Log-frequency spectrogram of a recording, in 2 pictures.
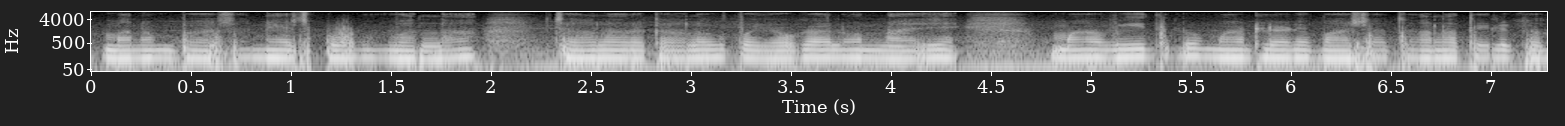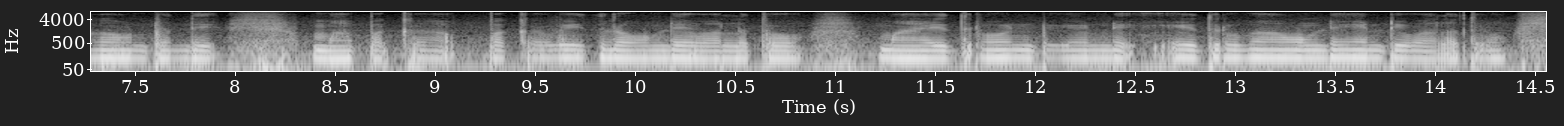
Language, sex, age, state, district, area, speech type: Telugu, male, 18-30, Telangana, Vikarabad, urban, spontaneous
